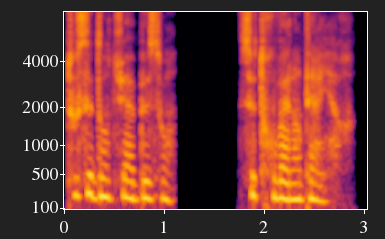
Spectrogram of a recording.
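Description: A woman's voice: mid-range voice, fairly even intonation, brisk, darkish tone, husky, dry recording, clean studio sound, close to an everyday voice. A woman voicing a determined young girl explorer who often whispers to herself in a storybook reading. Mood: whispering.

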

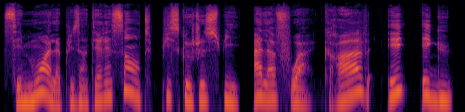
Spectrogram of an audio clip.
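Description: A woman's voice: medium pitch, lively intonation, measured pace, dry recording, clean studio sound. A woman voicing a stubborn middle musical note in a storybook, insisting she matters most. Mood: insistent. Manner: insistent, contrary.

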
